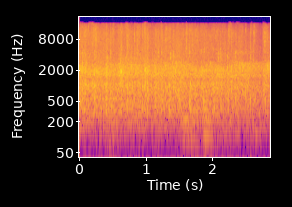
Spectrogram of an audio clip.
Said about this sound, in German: Ein Applaus für ihn erstmal für alles, was er schon getan hat.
